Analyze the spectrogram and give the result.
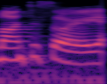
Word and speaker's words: Montessori: So you've done what's it, Montessori? Is that what you pronounce? How you pronounce that? – Montessori, yes.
